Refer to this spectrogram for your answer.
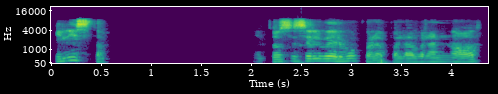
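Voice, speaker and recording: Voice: mid-range voice, takes it slowly, a little mellow. A teacher, patiently explaining English grammar in class and often checking that students follow. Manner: patient, often checks understanding with short questions.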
